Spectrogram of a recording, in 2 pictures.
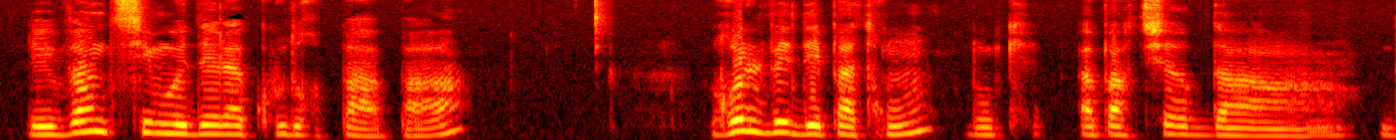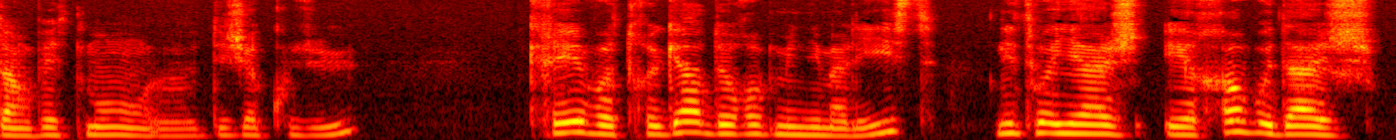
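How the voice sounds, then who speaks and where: Two sewing books get a casual, chatty review from this YouTuber, whose voice is lowish and a little mellow. Recording in her home sewing room, she hesitates often and fills gaps with many fillers.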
